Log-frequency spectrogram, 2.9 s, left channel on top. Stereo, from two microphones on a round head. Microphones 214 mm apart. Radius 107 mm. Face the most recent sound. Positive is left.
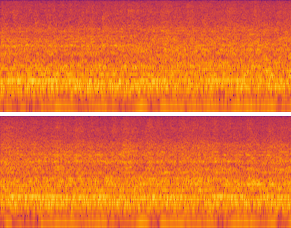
No sound to turn to.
